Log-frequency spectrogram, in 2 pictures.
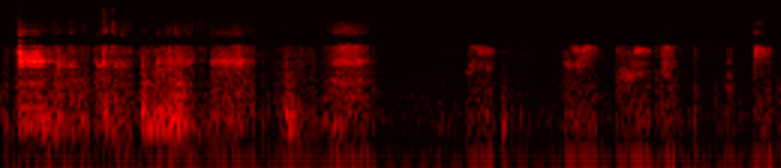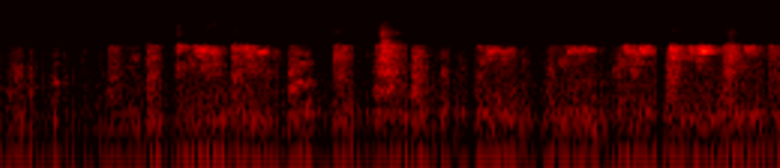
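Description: Two pet budgerigars (parakeets) chattering in short, irregular chirps, with a brief lull about three seconds in.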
